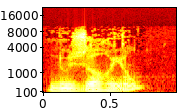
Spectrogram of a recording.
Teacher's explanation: Nous aurions, final S not pronounced, and then you get this liaison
